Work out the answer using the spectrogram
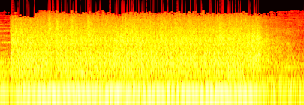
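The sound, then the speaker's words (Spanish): Loud automatic gunfire in an action film, fired at a door lock: one unbroken rapid burst lasting about three seconds, then stopping abruptly, with no voices. “Cambia el cargador y dispara sobre la cerradura de una puerta.”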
